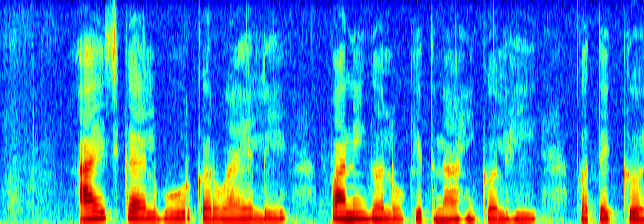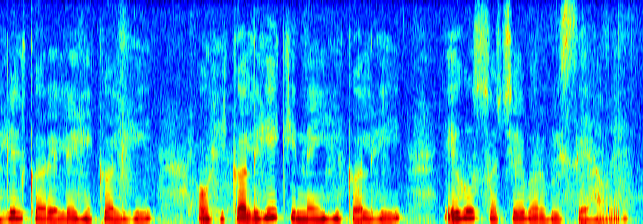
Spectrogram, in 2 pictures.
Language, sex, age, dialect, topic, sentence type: Chhattisgarhi, female, 31-35, Northern/Bhandar, agriculture, statement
